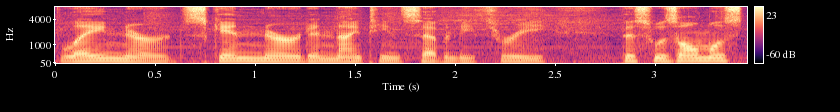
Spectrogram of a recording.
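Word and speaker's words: Lynyrd Skynyrd: recorded their debut album pronounced lay nerd skin nerd in 1973 this was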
